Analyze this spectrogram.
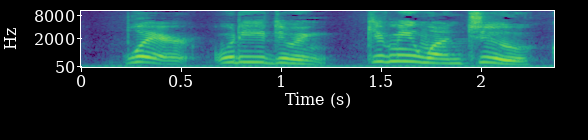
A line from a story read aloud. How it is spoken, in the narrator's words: cried Clover, starting up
